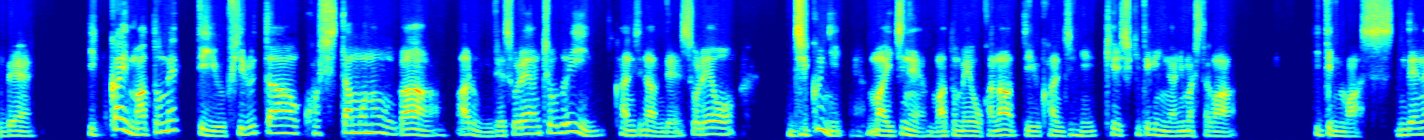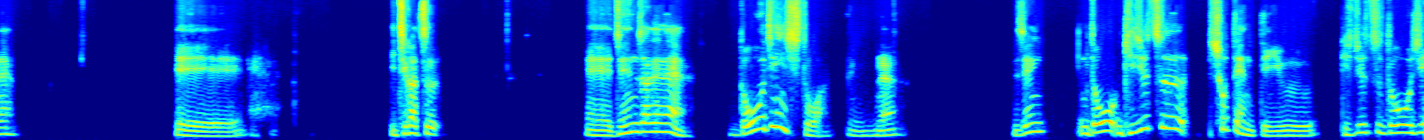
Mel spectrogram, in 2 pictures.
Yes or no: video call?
yes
